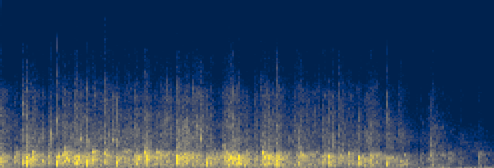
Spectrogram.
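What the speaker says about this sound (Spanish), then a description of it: "Recibamos a Mariana Yombay con un fuerte aplauso" Applause from an audience at a panel discussion, a full burst of clapping that swells and then gradually tapers off toward the end.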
